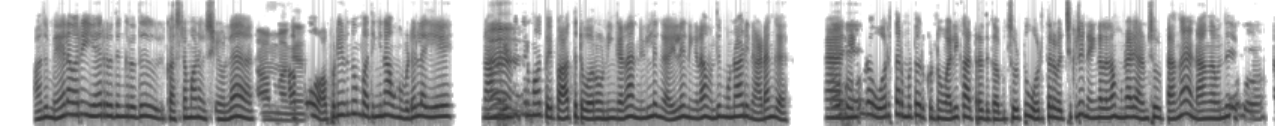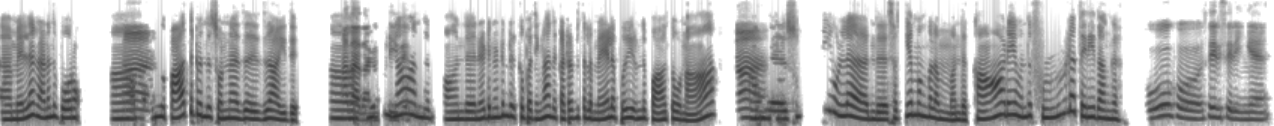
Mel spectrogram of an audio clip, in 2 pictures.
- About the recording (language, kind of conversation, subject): Tamil, podcast, காடிலிருந்து நீ கற்றுக்கொண்ட ஒரு முக்கியமான பாடம் உன் வாழ்க்கையில் எப்படி வெளிப்படுகிறது?
- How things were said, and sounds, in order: static; other noise; unintelligible speech; distorted speech; in English: "ஃபுல்லா"; tapping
